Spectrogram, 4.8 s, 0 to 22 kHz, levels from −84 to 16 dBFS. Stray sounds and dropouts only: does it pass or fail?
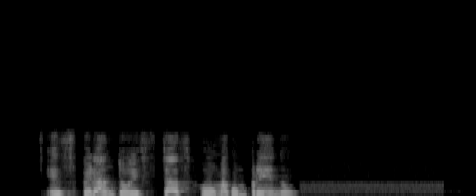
pass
